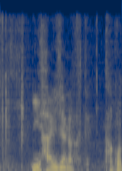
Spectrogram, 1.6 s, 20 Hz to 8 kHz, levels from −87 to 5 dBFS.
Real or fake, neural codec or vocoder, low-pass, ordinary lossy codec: fake; codec, 44.1 kHz, 2.6 kbps, SNAC; 7.2 kHz; none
